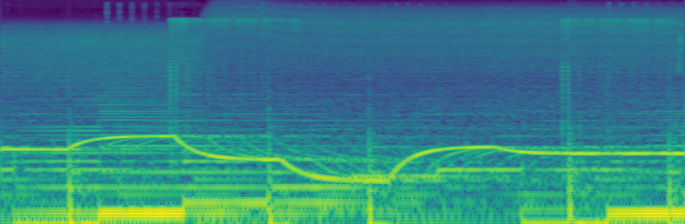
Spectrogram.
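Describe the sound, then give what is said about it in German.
Steady electronic white noise hisses loudly throughout, joined by a smooth synthesized tone that glides up and down in pitch, with low rumbling layers and no voices. “Ich brauche mal das Rauschen ein bisschen zurück.”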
